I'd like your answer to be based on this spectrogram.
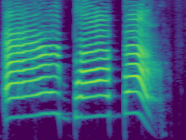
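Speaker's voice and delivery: high, loud, drawn-out call; hollering. Acted. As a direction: holler to someone far down the road. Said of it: "he hollers".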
